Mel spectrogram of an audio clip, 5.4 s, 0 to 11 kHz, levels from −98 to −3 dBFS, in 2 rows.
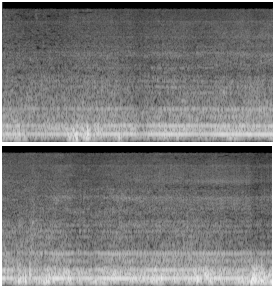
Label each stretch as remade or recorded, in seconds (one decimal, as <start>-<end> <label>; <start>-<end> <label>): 0.0-0.9 recorded; 0.9-4.1 remade; 4.1-5.4 recorded

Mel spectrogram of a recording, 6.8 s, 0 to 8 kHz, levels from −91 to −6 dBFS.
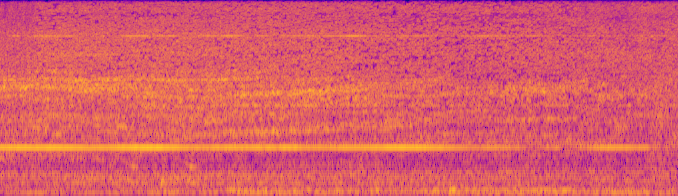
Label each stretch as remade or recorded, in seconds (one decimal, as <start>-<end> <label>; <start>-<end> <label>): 0.0-5.7 recorded; 5.7-6.8 remade

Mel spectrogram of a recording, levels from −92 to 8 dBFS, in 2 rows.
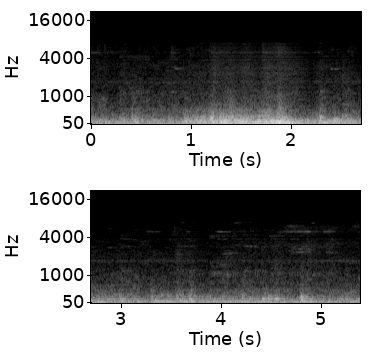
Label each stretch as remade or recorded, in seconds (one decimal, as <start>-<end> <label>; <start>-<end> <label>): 0.0-1.2 recorded; 1.2-2.3 remade; 2.3-5.4 recorded

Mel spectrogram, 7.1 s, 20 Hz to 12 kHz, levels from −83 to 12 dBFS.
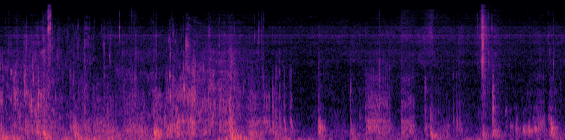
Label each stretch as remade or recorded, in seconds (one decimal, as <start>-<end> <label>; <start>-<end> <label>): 0.0-0.6 remade; 0.6-1.3 recorded; 1.3-2.1 remade; 2.1-2.5 recorded; 2.5-7.1 remade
